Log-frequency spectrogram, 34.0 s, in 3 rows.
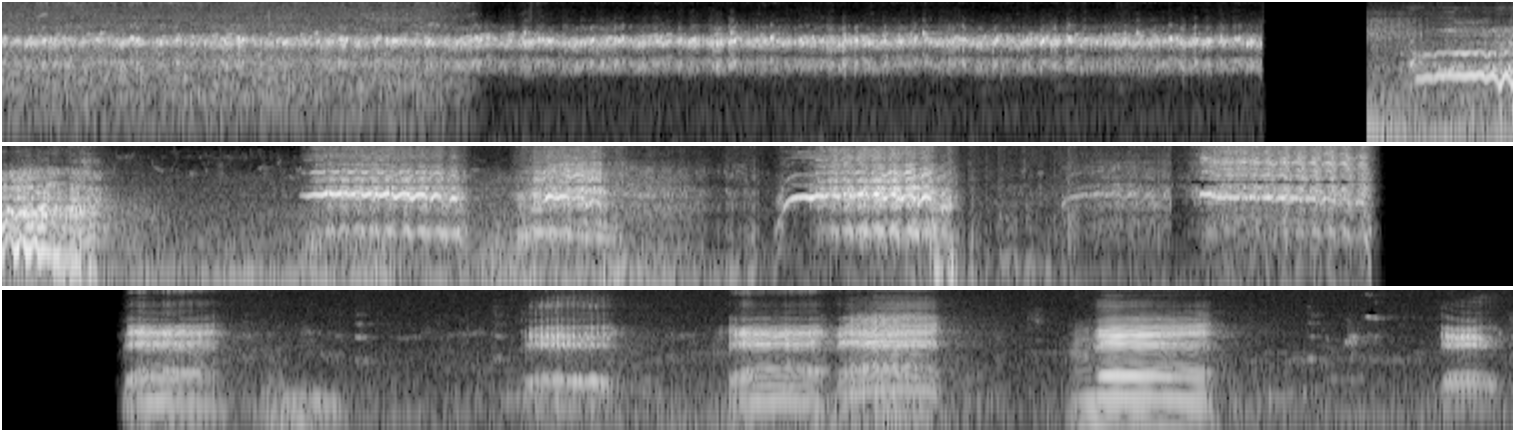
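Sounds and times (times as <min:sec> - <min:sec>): horses whinnying: 0:10.6 - 0:12.2, 0:13.6 - 0:21.7
sheep bleating: 0:23.6 - 0:24.4, 0:26.6 - 0:27.3, 0:28.1 - 0:29.8, 0:30.7 - 0:31.8.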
